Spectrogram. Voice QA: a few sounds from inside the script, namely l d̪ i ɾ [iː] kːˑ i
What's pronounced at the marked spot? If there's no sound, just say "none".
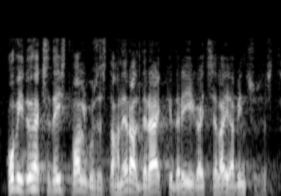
æː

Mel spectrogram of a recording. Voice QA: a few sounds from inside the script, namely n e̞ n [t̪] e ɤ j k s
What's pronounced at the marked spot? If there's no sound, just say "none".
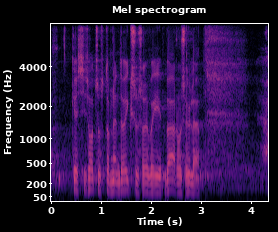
d̪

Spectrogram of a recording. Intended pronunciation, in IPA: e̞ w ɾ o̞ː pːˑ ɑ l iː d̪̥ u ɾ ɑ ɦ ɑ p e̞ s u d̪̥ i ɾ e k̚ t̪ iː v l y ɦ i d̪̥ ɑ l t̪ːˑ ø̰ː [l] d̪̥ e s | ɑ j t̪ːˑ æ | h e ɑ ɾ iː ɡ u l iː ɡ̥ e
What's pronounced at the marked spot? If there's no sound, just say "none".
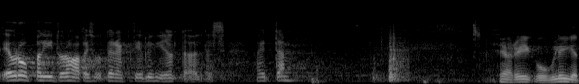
l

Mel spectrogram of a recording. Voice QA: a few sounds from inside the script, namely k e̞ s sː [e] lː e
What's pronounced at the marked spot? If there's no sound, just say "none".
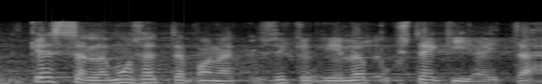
e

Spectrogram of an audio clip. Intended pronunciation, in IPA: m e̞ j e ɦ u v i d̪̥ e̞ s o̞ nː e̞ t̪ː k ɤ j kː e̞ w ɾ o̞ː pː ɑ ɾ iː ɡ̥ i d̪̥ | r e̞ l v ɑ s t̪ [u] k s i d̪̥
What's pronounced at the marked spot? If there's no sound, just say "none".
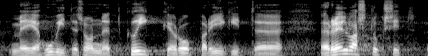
u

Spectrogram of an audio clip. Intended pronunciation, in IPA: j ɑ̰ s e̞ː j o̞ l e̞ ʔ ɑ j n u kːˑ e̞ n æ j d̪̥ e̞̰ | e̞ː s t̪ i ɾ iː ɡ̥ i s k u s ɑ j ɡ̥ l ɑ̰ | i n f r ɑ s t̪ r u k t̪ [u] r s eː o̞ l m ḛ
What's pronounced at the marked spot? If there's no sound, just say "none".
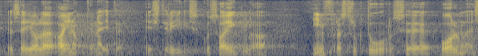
uː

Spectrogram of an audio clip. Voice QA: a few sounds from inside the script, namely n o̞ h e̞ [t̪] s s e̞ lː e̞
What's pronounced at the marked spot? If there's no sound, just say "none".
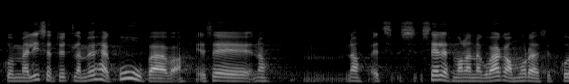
t̪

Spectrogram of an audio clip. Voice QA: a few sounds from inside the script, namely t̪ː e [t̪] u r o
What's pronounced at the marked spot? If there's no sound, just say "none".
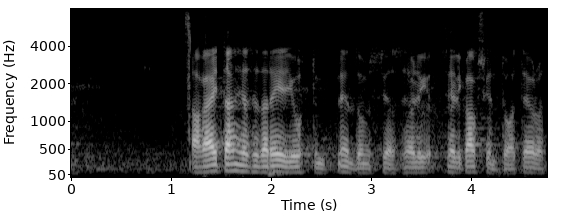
none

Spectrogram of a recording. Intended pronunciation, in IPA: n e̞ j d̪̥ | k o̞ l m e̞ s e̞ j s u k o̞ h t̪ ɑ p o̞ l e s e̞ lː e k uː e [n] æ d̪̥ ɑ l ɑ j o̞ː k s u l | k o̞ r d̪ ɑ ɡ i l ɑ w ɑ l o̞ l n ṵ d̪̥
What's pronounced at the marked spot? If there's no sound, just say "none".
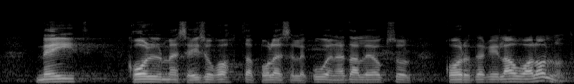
n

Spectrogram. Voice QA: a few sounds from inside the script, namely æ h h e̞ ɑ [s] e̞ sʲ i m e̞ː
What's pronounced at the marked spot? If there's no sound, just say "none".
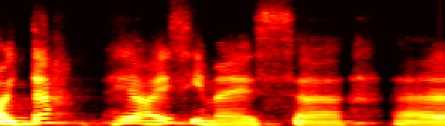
none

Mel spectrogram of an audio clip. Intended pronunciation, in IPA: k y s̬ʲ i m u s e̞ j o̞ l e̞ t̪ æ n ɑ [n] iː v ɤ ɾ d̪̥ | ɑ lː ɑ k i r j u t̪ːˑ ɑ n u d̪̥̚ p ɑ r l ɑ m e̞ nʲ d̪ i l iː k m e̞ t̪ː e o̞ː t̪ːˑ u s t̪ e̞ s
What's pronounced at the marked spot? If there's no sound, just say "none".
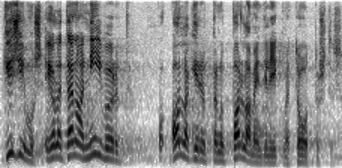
n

